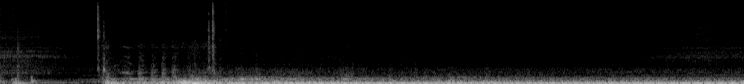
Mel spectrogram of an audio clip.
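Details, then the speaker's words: Petrol engine with cylinder 3 misfire after swapping coils 2 and 3: cranks, catches, then lumpy idle with uneven pulse about three per second; misfire persists. "So we've got a misfire again, which is sort of what we want. But if that misfire has now gone cylinder 2, then we know it's definitely that coil."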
